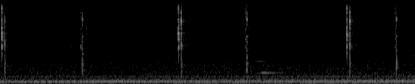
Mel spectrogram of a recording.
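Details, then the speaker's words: John Deere 310D backhoe reverser solenoid valve tested on the bench: sharp, separate clicks about a second apart over a low hum as each coil is energized and the spool moves; sounded more energetic in one direction when installed in the machine. "you can see the valve is in fact moving [Music] and i guess what's strange as it sounds more when when this was in the machine"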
